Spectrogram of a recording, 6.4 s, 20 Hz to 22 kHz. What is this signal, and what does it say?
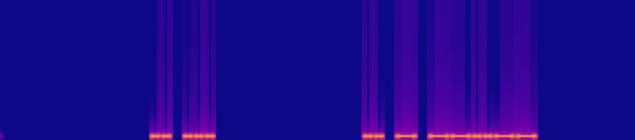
Morse code, heard as a keyed tone, about 22 wpm, 700 Hz. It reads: IS IT,
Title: 4x Word-Spacing - Sentences from Top 300 Words - 22wpm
